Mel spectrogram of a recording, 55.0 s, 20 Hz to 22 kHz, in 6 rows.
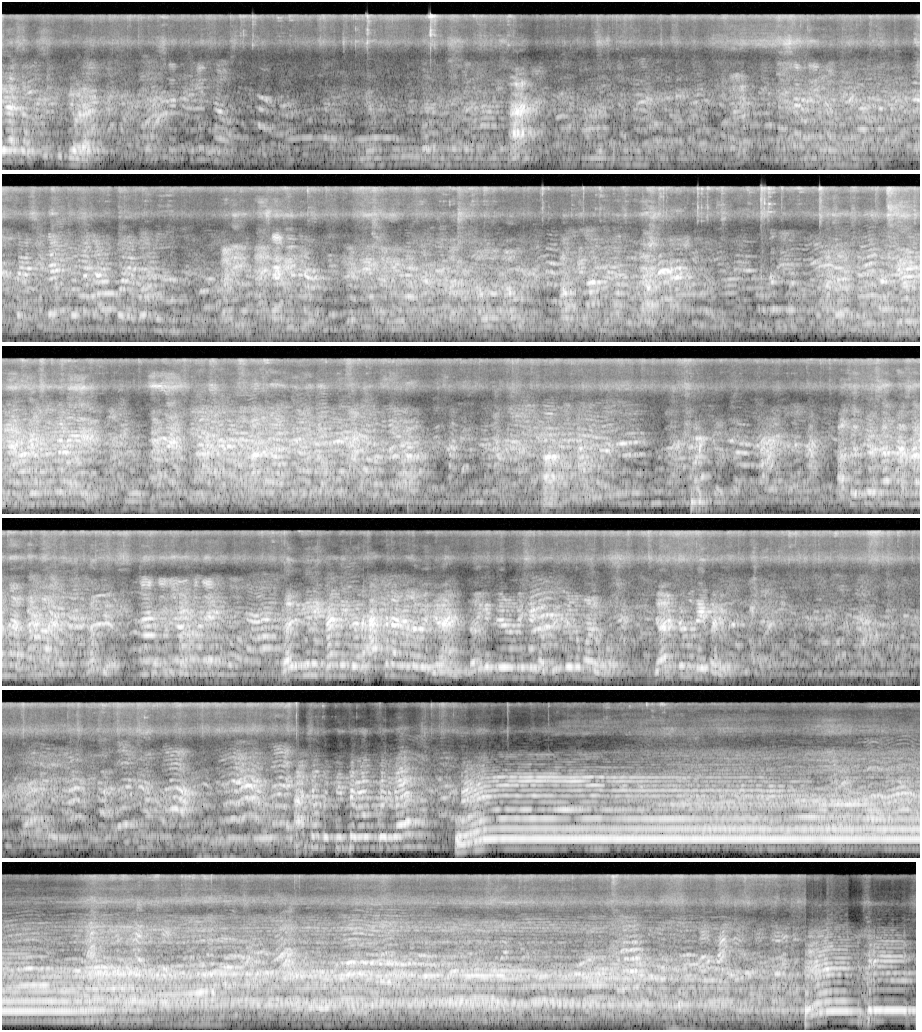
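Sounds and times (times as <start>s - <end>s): people chattering: 0.0s - 55.0s.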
